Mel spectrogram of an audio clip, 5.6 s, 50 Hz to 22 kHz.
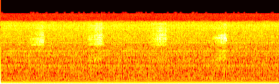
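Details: Four soft, raspy hisses roughly a second apart from a male barn owl calling to his mate at 9:54 pm, 8 September 2015, heard over a constant low-pitched hum.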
